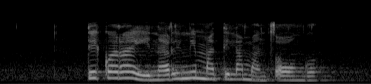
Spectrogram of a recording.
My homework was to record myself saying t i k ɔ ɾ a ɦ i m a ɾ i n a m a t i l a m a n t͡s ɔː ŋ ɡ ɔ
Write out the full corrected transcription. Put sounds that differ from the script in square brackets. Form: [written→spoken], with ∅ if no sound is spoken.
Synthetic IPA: t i k ɔ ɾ a ɦ i [m→n] a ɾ i n [a→i] m a t i l a m a n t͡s ɔː ŋ ɡ ɔ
